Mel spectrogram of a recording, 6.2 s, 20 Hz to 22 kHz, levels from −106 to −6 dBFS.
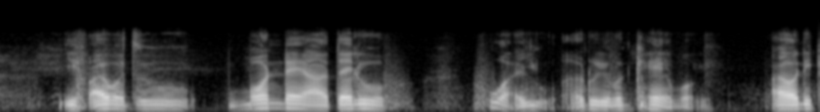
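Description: Nothing stood out as a technical problem on listening to the speech.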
